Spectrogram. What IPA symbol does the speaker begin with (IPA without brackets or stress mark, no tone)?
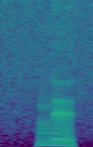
ŋ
